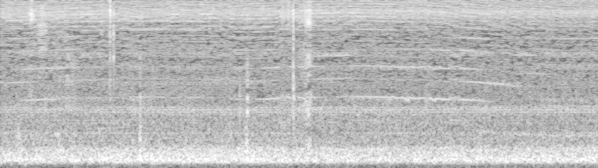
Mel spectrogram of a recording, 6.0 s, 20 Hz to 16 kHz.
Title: ASUS Dual RTX 2060 SUPER EVO OC Coil Whine Писк Свист Дросселей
